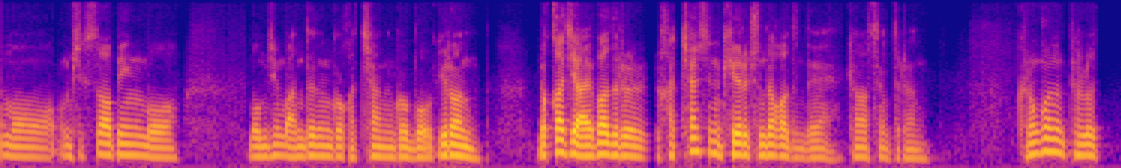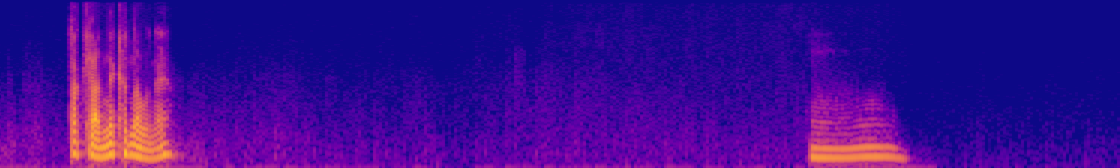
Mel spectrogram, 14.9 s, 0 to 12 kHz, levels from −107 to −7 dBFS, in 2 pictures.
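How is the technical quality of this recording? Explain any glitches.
The whole thing runs fast and high, a wrong sample rate problem. From start to finish the speech plays at 1.5 times its natural speed, and the pitch sits about 7 semitones up, roughly a musical fifth. Both shifts follow the same ratio because the samples are clocked out faster than they were captured, with no conversion in between. That fits audio recorded at 16 kHz being played back at 24 kHz. The result is hurried, chipmunk-ish voices.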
